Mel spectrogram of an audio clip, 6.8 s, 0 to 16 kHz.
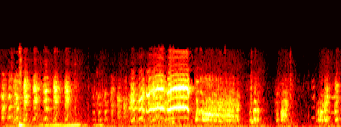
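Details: Hen announcing a freshly laid egg at breakfast time, 31 January 2021, with rapid clucking about two per second that swells into a long, loud, wavering squawk, then trails off into scattered clucks.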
